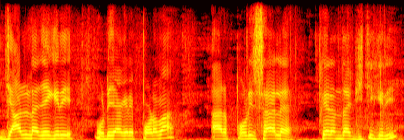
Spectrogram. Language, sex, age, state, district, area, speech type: Odia, male, 45-60, Odisha, Balangir, urban, spontaneous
